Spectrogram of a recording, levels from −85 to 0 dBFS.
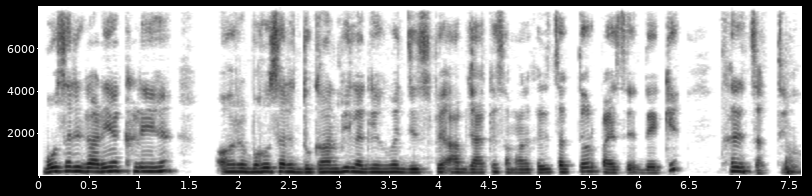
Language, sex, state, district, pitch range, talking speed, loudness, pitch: Hindi, male, Bihar, Supaul, 155-190 Hz, 195 wpm, -14 LUFS, 165 Hz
